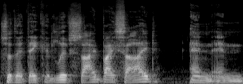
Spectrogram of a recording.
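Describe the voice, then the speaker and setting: A man with a plain, everyday voice, fairly low in pitch, with ordinary pitch variation and a moderate pace. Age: 60s. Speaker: podcast host, police lieutenant. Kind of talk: solo commentary monologue.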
